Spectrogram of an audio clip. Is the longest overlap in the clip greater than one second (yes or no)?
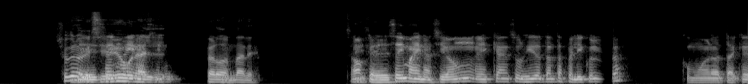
yes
